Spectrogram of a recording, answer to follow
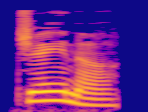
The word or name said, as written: jayna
